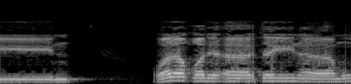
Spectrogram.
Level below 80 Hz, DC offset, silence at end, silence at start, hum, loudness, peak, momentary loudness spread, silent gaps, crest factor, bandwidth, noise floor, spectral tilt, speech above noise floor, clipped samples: -64 dBFS; under 0.1%; 0 s; 0 s; none; -23 LUFS; -6 dBFS; 8 LU; none; 18 dB; 8 kHz; -64 dBFS; -5.5 dB/octave; 41 dB; under 0.1%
